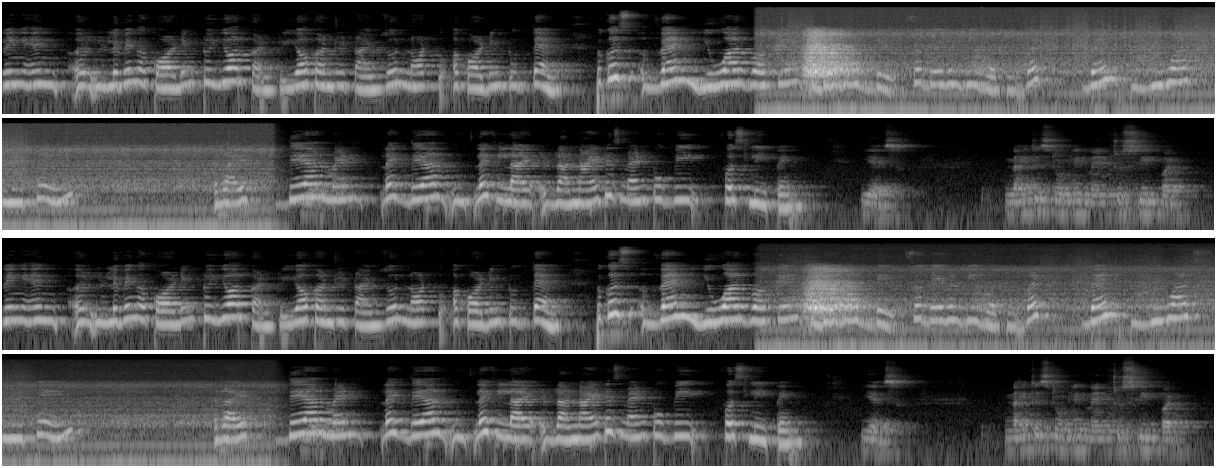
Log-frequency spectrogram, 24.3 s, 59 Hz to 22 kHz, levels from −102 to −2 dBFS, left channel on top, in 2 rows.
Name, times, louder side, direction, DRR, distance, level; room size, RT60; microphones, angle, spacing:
voice 1, 0.0-5.6 5.9-10.4 10.8-12.8 14.2-19.1 19.4-20.1, right 1 dB, 15° right, 0.6 m, -37 dB
sound 1, 7.5-14.9, left 2 dB, 85° left, 1.5 m, -38 dB
voice 2, 14.3-14.6 15.1-15.3 20.7-21.2 22.2-23.9, equal, 35° right, 2.8 m, -50 dB
9.9 x 8.7 x 7.1 m
head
